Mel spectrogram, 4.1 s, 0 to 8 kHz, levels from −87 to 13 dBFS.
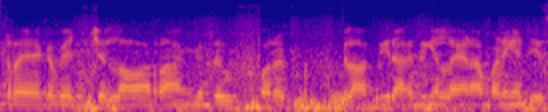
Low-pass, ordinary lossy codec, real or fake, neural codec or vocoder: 7.2 kHz; none; real; none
